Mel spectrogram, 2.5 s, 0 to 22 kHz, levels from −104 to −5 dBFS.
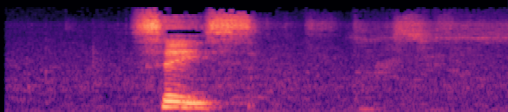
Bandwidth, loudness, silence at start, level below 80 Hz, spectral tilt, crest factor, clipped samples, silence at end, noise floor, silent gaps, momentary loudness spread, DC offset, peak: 16 kHz; -21 LUFS; 0.65 s; -68 dBFS; -1.5 dB/octave; 24 dB; under 0.1%; 0.3 s; -58 dBFS; none; 21 LU; under 0.1%; -4 dBFS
